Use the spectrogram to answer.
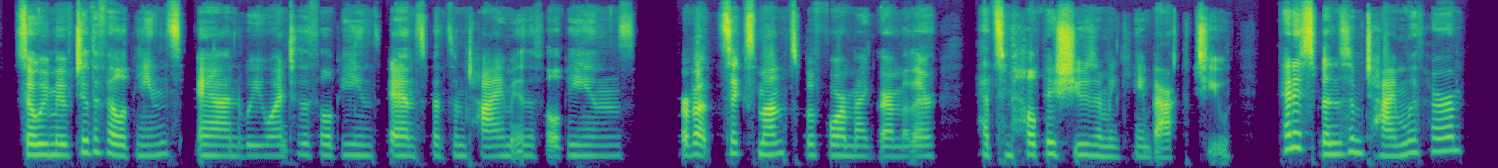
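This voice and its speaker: Speaking at a fairly quick pace with a slight Canadian accent, a woman keeps a medium pitch and fairly even intonation while her loudness swings a lot, in a dry, close sound with no echo. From Canada (Calgary, Alberta). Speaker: podcast host, bookkeeper and fractional CFO. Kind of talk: casual personal podcast monologue. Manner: casual, chatty with fillers.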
